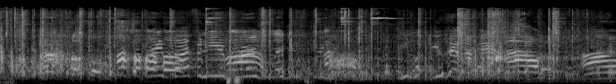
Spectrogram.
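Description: Beyblade spinning tops battling in a plastic stadium just after launch, with many sharp clicks as they clash, under children's excited shouting and chatter.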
